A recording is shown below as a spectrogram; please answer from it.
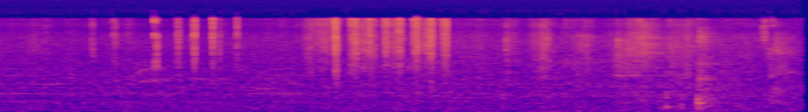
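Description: Quiet handling noise while working under a scooter: two runs of light clicks and ticks, then a single sharper knock about five seconds in.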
